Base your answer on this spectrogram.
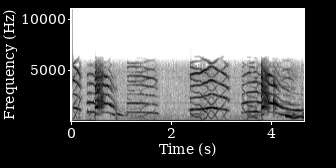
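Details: Puppy singing, a run of high wavering howls and yips with many bright overtones, some notes sliding down and others bending up and down, in bursts separated by short gaps.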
